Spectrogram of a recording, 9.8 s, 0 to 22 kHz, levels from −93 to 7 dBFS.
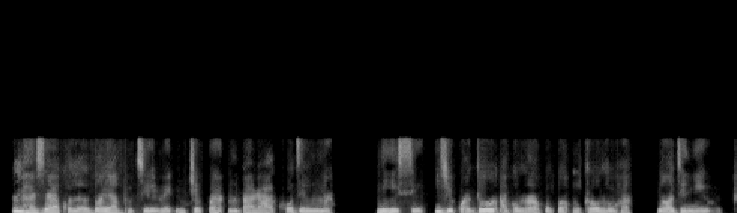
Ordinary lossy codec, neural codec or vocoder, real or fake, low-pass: none; codec, 16 kHz, 1 kbps, FreqCodec, smaller model; fake; none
